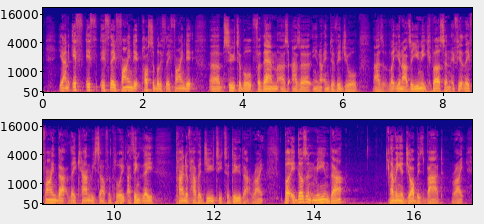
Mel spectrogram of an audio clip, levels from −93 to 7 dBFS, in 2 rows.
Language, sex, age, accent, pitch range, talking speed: English, male, 30-49, British, 90-105 Hz, 215 wpm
